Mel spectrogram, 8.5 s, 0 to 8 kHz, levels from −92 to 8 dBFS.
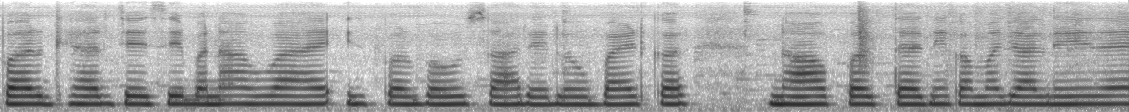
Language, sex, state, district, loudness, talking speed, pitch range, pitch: Hindi, female, Bihar, Kaimur, -17 LUFS, 135 wpm, 210-215 Hz, 215 Hz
